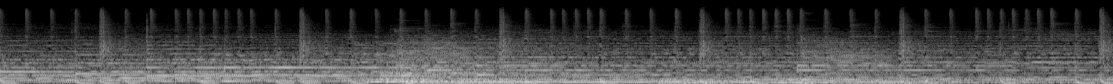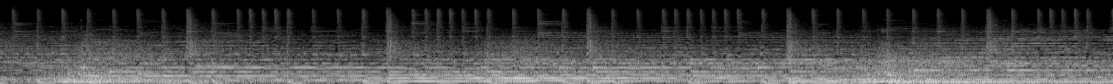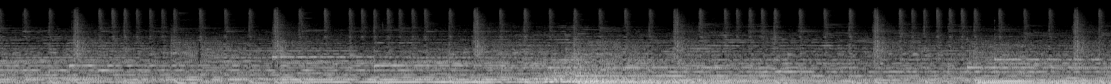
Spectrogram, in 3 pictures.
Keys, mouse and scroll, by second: 0.5 KP_1, 1.3-1.7 scroll up 3, 1.7-2.3 scroll down 2, 2.3 typing, 2.7 scroll up 1, 3.3 click, 3.8-5.0 scroll down 1, 5.0-7.7 drag, 7.7 scroll up 1, 8.0-8.3 scroll down 3, 8.3-10.3 middle drag, 10.3-12.2 drag, 12.2 e, 15.5-15.9 scroll up 1, 15.9-17.4 middle drag, 17.4 2, 17.9 click, 18.2 click, 18.5 scroll down 1, 18.7 middle click, 19.1-20.4 scroll up 2, 20.8-23.8 drag, 24.7-26.2 drag, 26.2 x, 28.1-29.5 middle drag, 29.5 Tab, 30.0-31.1 middle drag, 31.1 click, 32.0 click.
